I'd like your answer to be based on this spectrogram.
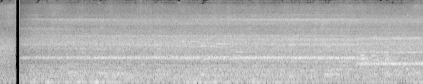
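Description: A Nanjing metro train rides along with a steady, loud, continuous rumble and roar of wheels on rails, heard from inside the carriage throughout.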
